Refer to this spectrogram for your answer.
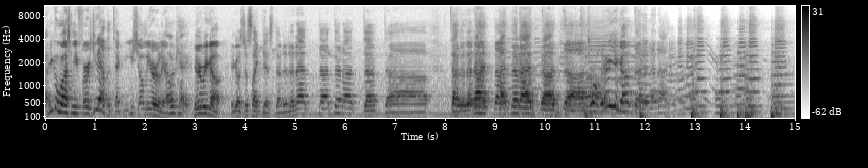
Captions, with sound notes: - All right. - You can watch me first, you have the technique you showed me earlier. - Okay. - Here we go. It goes just like this. (humming) There you go. (acoustic music)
